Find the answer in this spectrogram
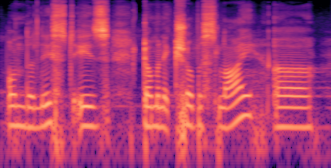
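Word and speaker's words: Szoboszlai: the list is Dominic shobassly uh that that name's a bit hard to pronounce don't you think yeah totally I was I was saying Dominic slay a few days ago yeah uh so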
